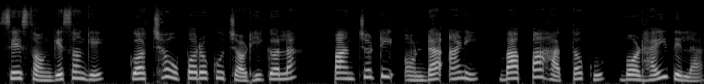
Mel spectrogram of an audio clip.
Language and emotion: Odia, neutral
